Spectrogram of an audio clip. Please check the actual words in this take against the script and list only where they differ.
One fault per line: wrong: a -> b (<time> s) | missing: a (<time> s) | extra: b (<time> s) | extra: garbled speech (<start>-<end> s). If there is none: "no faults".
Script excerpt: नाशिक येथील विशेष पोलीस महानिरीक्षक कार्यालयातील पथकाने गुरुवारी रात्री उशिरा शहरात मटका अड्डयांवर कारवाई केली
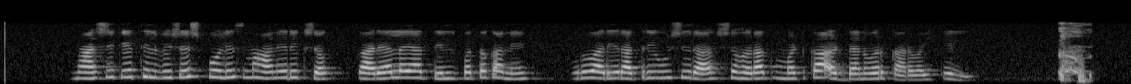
no faults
